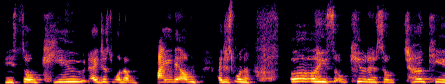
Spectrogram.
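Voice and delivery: put-on high, doting baby-talk voice; cooing at the baby. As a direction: gush over a chubby baby. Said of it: "And I was like".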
